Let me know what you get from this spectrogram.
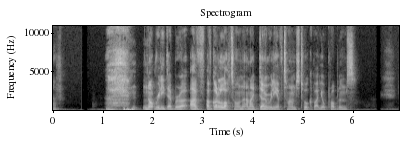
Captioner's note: sighs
